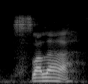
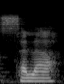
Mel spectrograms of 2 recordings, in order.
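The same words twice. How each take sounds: First: The first sound is a heavy, emphatic s. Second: The first sound is a light, plain s. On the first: The speaker calls it right. "The Sad is different from the S" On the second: The speaker calls it wrong. "It's not salah"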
